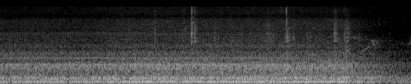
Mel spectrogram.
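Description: Steady compressor hum and fan rush run evenly throughout, with a few handling clicks; the unit sounds healthy.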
